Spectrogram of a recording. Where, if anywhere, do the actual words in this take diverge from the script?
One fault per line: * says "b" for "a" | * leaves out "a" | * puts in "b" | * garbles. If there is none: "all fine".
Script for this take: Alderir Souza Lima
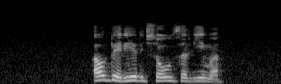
all fine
